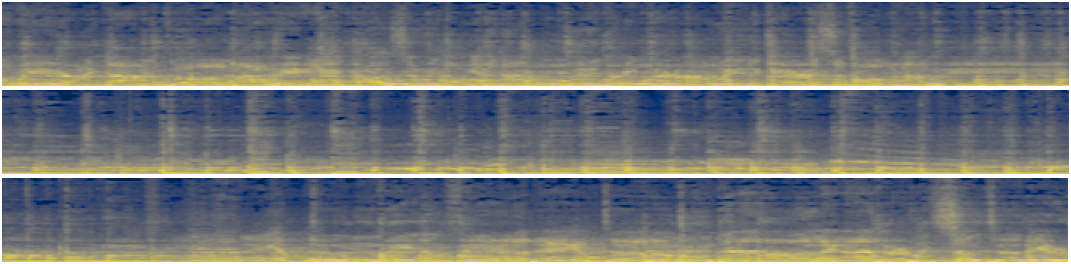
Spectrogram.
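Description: Live Celtic folk tune played on banjo and acoustic guitar over a bodhrán beat, without singing.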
